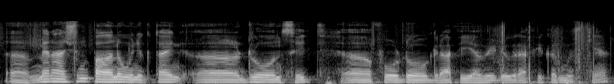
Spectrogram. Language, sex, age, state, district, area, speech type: Kashmiri, male, 30-45, Jammu and Kashmir, Pulwama, urban, spontaneous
